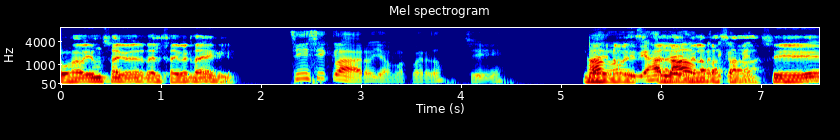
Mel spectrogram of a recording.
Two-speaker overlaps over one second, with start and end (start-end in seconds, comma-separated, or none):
5.2-7.0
